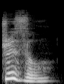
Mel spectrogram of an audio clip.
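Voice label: "drizzle", British English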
